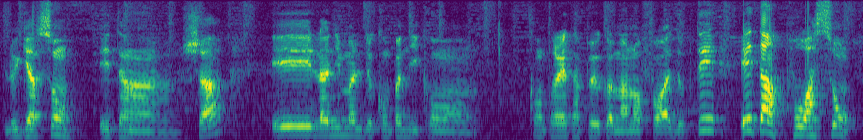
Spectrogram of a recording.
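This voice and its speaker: A man's voice: medium pitch, expressive, unhurried. A male host giving casual, rambling and blunt fan commentary in an informal vlog. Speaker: video host.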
